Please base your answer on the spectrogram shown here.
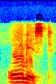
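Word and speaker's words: honest: not weather weather গোস্ট এন্ড এখানে এই সাউন্ডটা সাইলেন্ট থাকবে ইটস অনেস্ট অনেস্ট আওয়াজ ওয়াইল নট হোয়াইল অনেকে আমরা হোয়াইল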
